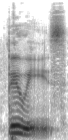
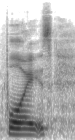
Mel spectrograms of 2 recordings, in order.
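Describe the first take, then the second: First: It is said the American way, like 'boo-eez'. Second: It is said in the speaker's own way, like 'boys'.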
